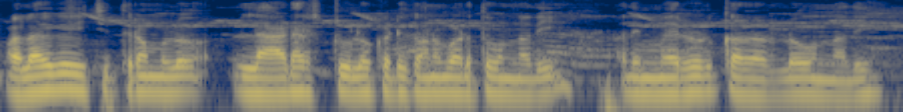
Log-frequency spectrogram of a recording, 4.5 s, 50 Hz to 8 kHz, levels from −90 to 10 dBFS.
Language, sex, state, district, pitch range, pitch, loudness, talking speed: Telugu, male, Telangana, Mahabubabad, 120-130 Hz, 125 Hz, -19 LUFS, 160 wpm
